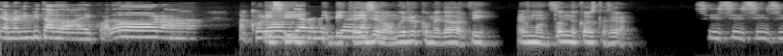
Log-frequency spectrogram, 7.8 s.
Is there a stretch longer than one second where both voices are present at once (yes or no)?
yes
